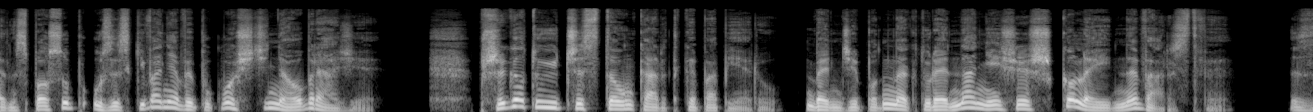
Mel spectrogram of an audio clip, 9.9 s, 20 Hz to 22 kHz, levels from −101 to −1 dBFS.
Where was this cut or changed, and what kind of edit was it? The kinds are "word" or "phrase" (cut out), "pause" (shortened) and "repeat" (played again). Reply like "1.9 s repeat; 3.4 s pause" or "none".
6.6 s word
